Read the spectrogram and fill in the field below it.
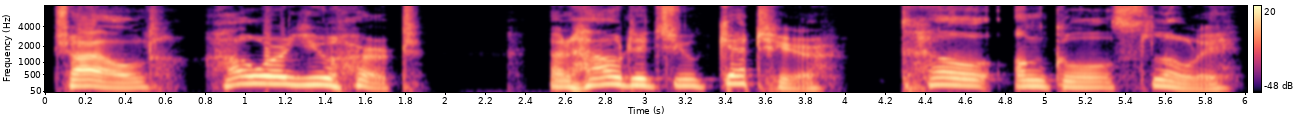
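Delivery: kindly elder's tender concern; gentle concern. Acted. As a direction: coax the story out of a hurt child. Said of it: "Yi Deng said gently".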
